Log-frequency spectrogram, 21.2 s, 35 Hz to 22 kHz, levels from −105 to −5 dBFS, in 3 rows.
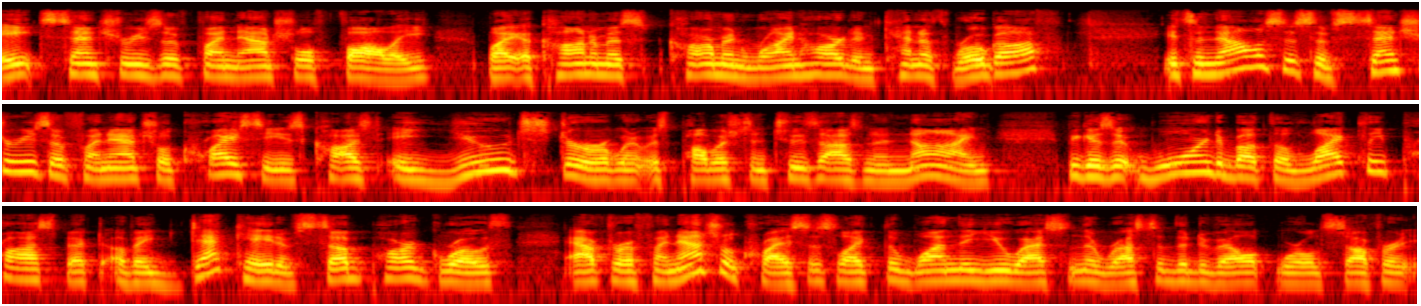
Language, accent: English, American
